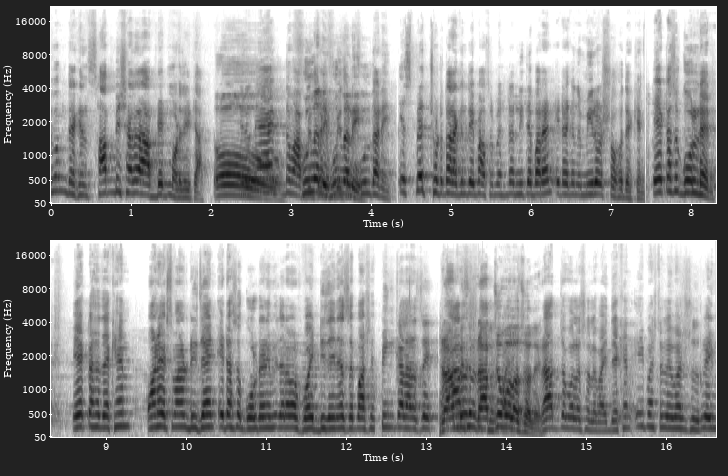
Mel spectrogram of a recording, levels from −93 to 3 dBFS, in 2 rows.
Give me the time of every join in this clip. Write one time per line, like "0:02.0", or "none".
0:04.4
0:07.4
0:13.2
